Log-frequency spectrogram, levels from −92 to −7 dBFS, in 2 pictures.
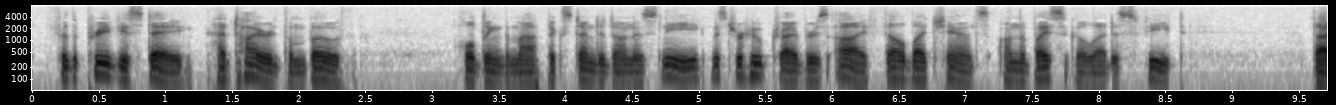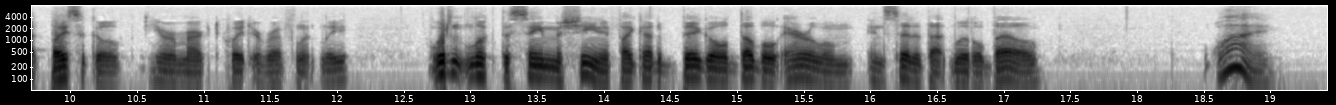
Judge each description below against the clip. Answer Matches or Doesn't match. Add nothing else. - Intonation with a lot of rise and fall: Doesn't match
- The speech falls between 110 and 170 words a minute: Matches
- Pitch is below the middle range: Matches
